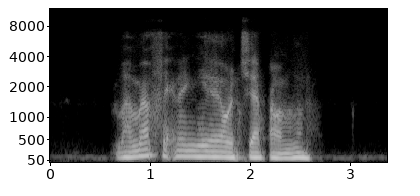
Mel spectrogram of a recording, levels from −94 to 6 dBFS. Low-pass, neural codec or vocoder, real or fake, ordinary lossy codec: 7.2 kHz; codec, 16 kHz, 1 kbps, FreqCodec, larger model; fake; Opus, 32 kbps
